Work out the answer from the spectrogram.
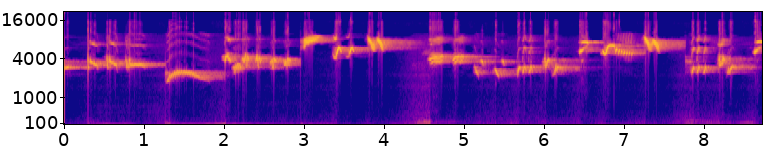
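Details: Orange-headed thrush song in a masteran training recording of the "macet jernih" style: a continuous run of clear whistled phrases jumping between mid and very high pitches, with sliding notes and brief trills and no gaps.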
